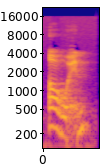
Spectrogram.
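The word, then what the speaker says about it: Eoin: books as a kid I called him a Owen colfer but he's Irish you say his name Owen now I know what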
